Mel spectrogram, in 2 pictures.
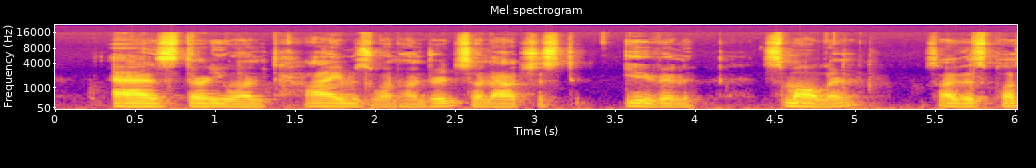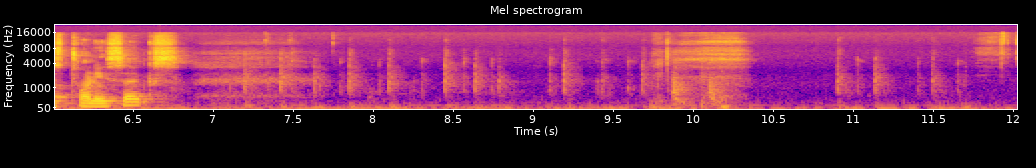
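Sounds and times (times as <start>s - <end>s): stylus tapping on drawing tablet: 7.2s - 11.9s.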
